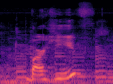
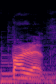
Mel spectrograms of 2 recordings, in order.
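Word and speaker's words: Բարև: Barhiv? Barhiv? Barev. Barev. Sarzi. Charzi. Charzi. Charzi. Charzi. You're welcome. What am I doing?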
